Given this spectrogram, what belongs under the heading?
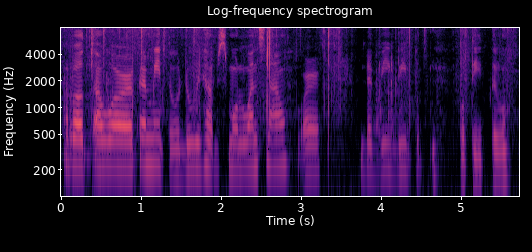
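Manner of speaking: ordinary delivery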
